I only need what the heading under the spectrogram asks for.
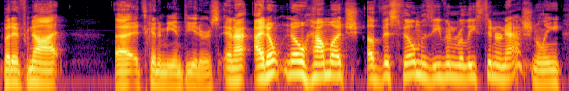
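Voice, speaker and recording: Guy with a bright crisp voice musing thru podcast chat, totally dry no room echo. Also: fairly high pitch, expressive, fast. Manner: thoughtful, hedging. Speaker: podcast co-host. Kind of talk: casual chat.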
